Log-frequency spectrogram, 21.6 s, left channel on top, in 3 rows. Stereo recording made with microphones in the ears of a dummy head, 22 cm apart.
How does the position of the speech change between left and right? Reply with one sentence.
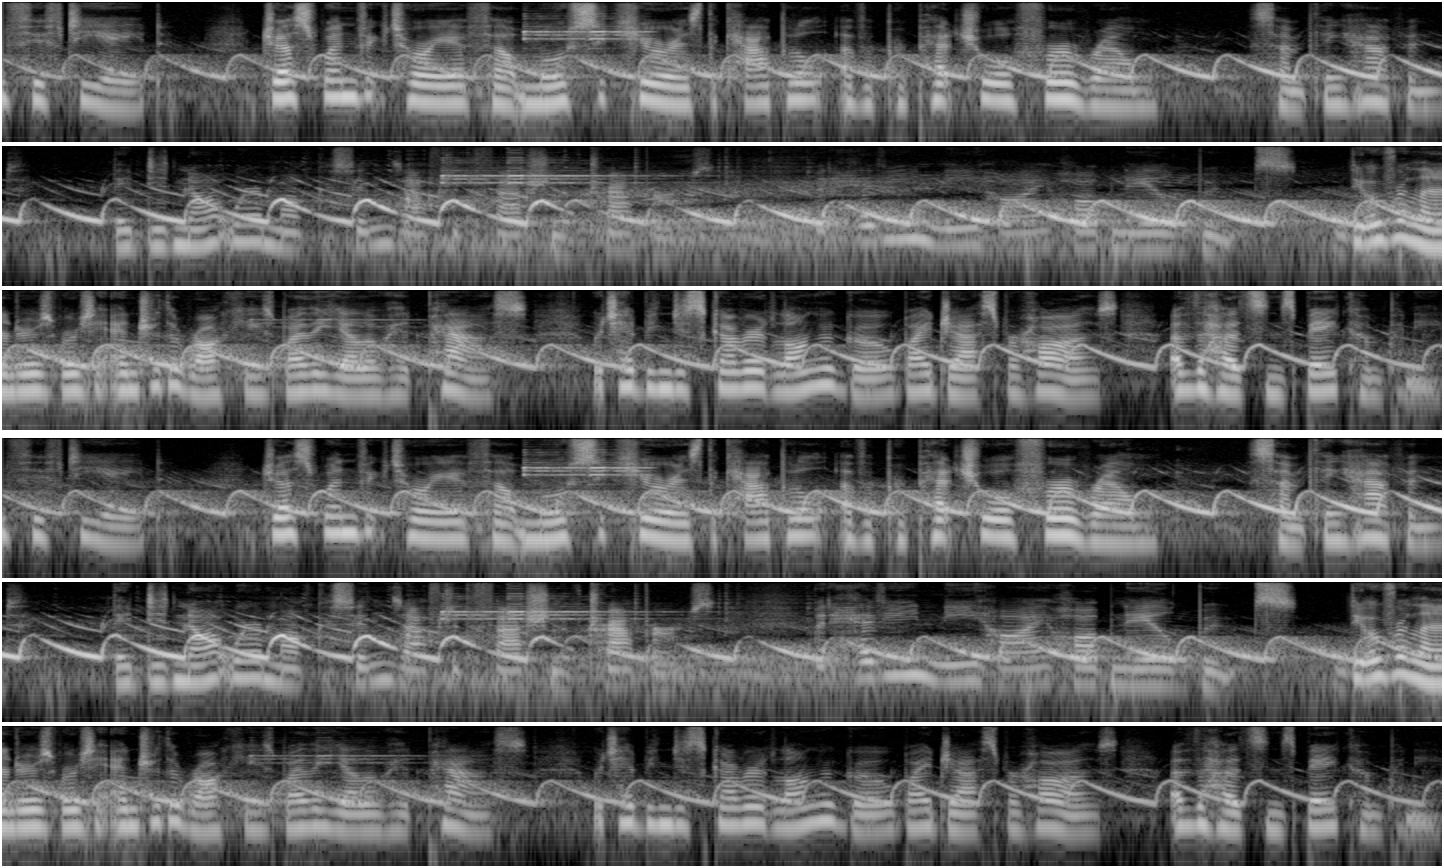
You can hear the speech move from left to right and back again.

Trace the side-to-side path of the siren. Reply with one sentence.
In this clip you hear the siren move from right to left.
